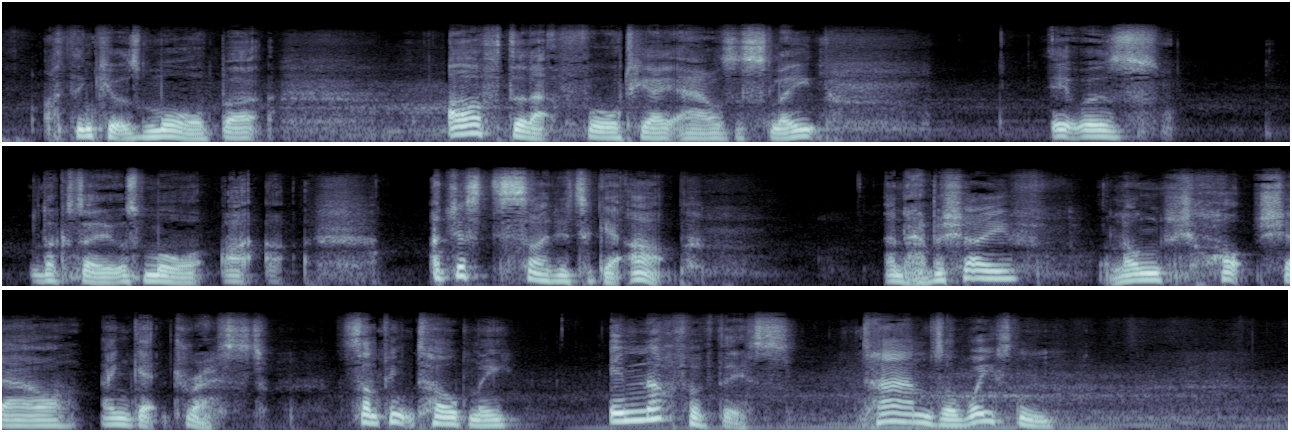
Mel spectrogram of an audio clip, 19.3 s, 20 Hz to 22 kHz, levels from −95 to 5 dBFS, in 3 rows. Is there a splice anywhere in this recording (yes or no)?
yes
